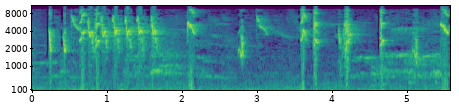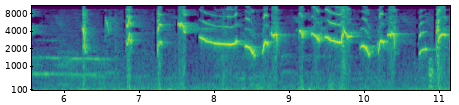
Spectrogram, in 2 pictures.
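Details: Training song of an Oriental magpie-robin for competition birds: scattered sharp clicks and ticks, a faint whistle, then loud rapid notes and clear, swooping, downward-slurred whistles toward the end.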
